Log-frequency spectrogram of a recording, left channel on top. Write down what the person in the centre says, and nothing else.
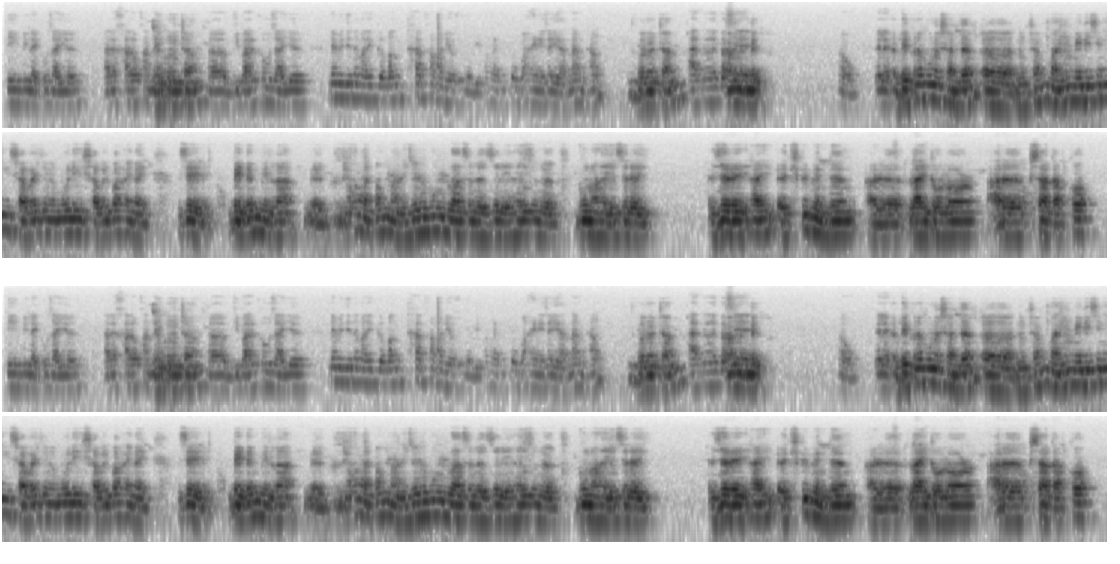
बिलाइखौ जायो आरो खारौ खान्दायनि
बिबार ओ खौ जायो बेबायदिनो माने गोबांथार खामानियाव जोंनि बिफां लाइफांखौ बाहायनाय जायो आरोना नोंथां।
आरो लोगोसे
औ देलाय बुंलाय
नोंथां
औ
औ
औ
औ खिफि बेन्दों
औ
औ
